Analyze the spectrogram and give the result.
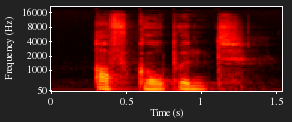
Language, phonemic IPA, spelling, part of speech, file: Dutch, /ˈɑf.ˌkoː.pənt/, afkopend, verb, Nl-afkopend.ogg
- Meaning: present participle of afkopen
